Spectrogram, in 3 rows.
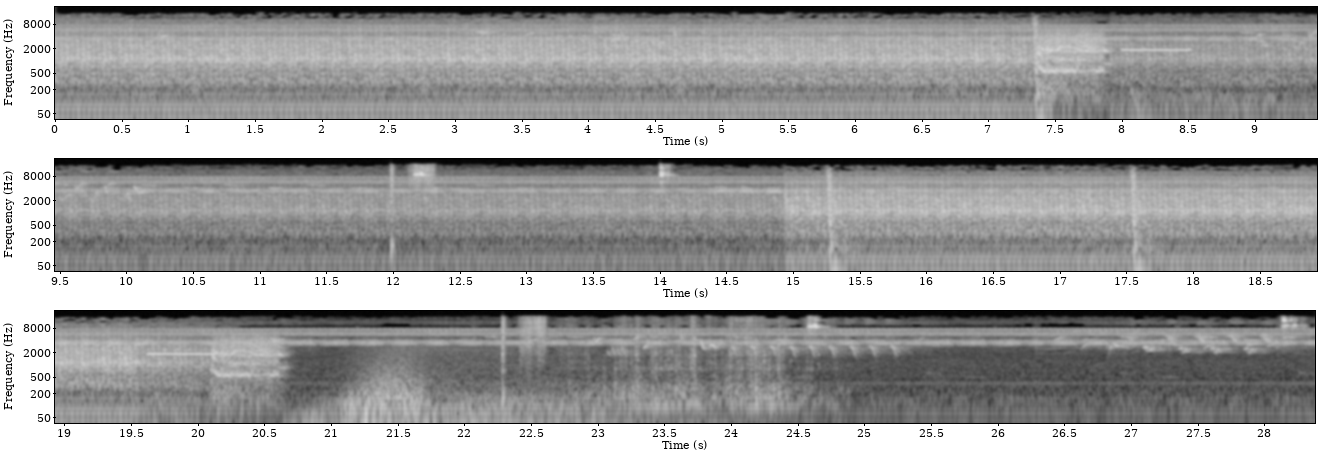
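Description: Tractor engine idling steadily, a bit quieter through the middle stretch, then cutting off about 20 seconds in. A few low rumbles follow, then a faint steady background.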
